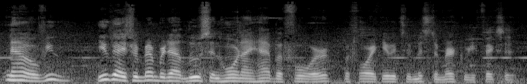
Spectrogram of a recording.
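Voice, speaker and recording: Male vlogger for casual store walkthrough, average pitch, thinks aloud and rambles, prominent background music. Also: fast talker, rough recording. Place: inside a large home improvement store. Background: store music from overhead speakers.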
